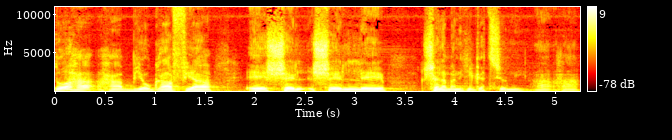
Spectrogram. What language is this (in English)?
Hebrew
